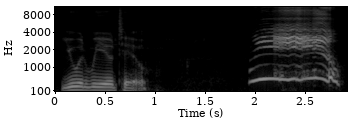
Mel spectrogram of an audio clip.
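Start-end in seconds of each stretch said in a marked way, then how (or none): 1.9-2.9 excited whoop. Real, not acted. Cheering jump.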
